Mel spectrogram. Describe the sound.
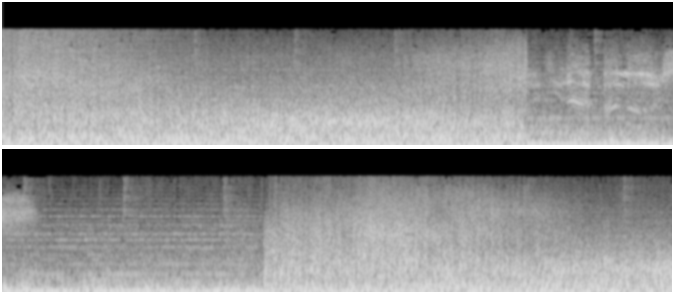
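A loud, continuous rumbling roar of rocket engines igniting at the liftoff of Yuri Gagarin's rocket fills the whole stretch, dipping briefly midway where a faint voice or tonal chatter comes through before the thunderous roar returns.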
